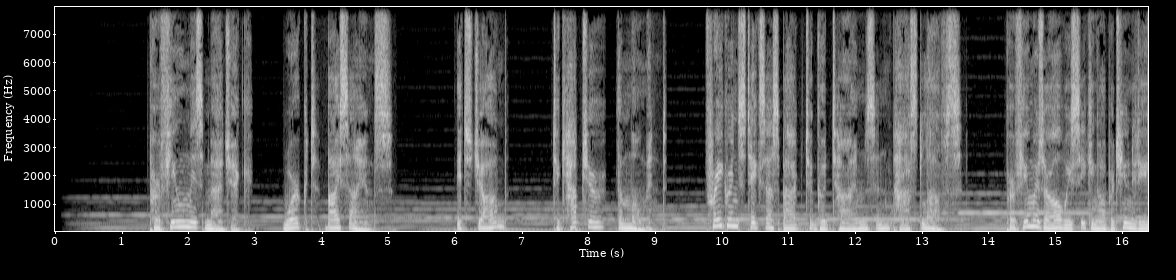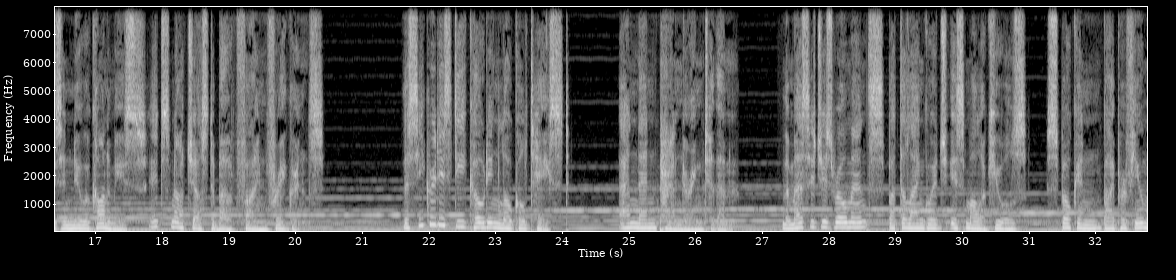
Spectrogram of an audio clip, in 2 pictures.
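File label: documentaries, American English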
